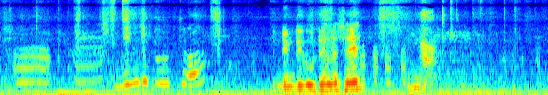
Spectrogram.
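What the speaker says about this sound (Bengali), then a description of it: "এই যে মুরগির ডাক" A hen that has just laid an egg clucks repeatedly in short, rising calls, close by, with a person speaking over and between the clucks, in a rural setting.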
